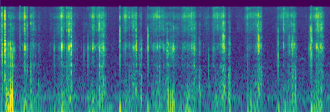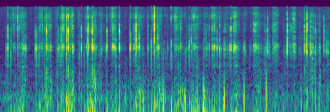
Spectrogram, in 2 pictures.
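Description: A white solid bar of soap held in a palm is scratched across its curved top by long nails. The result is a steady run of dry, rapid scratching with bright high-frequency grit over a low rumble.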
